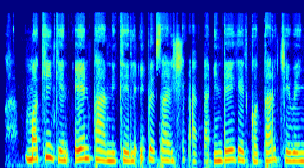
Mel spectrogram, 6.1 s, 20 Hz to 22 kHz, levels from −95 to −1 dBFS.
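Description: Right after "eng bani kele", from 2.83 to 4.10 s, there's repeated packet loss (robotic sound): nine gaps, the longest 120 ms, each patched by stretching the last bit of audio. Nearly half that stretch is concealment, so it turns choppy.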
